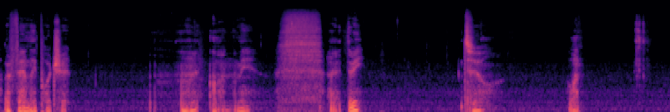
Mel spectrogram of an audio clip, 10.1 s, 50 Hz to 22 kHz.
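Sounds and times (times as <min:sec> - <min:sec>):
man counting softly: 0:00.0 - 0:01.1, 0:02.6 - 0:03.9, 0:04.8 - 0:05.6, 0:06.9 - 0:07.6, 0:08.5 - 0:08.8.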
